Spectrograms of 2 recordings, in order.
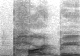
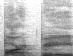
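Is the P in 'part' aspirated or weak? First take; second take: aspirated; weak. First: The P is explosive, with a burst of air. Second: The P is weak, with little air. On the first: The speaker calls it right. "It's an explosive bilabial consonant" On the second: The speaker calls it wrong. "not part B"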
